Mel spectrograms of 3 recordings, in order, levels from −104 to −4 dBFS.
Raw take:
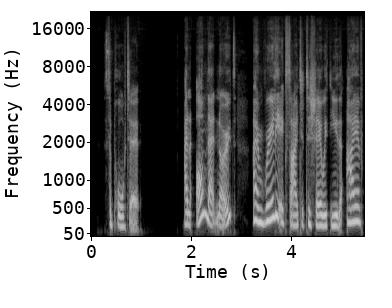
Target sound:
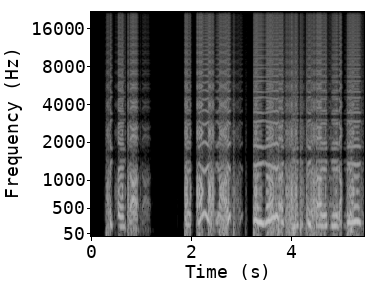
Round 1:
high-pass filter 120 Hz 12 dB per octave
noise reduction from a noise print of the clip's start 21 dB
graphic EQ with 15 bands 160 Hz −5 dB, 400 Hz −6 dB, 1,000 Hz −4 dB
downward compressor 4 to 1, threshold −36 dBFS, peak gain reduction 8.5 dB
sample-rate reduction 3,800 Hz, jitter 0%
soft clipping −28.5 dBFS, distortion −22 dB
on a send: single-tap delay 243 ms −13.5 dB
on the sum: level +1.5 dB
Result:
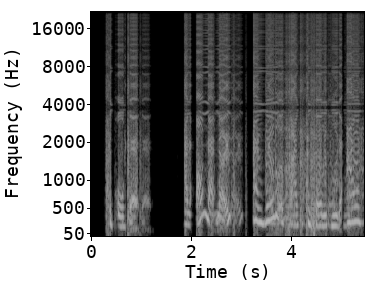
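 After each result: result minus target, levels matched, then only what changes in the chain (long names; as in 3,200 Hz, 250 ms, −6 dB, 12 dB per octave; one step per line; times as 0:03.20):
downward compressor: peak gain reduction +8.5 dB; echo-to-direct +8.5 dB; sample-rate reduction: distortion −6 dB
remove: downward compressor 4 to 1, threshold −36 dBFS, peak gain reduction 8.5 dB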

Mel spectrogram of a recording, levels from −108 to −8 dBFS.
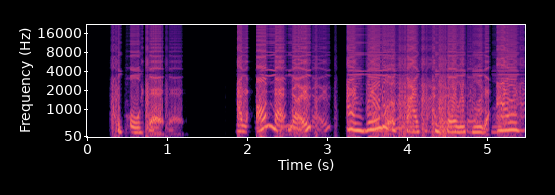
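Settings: echo-to-direct +8.5 dB; sample-rate reduction: distortion −6 dB
change: single-tap delay 243 ms −22 dB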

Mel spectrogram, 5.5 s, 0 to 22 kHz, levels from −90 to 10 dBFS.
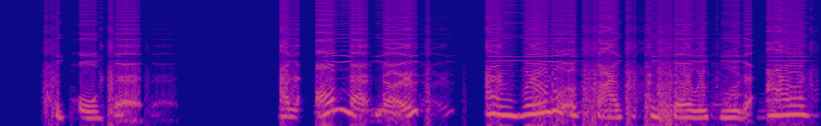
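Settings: sample-rate reduction: distortion −6 dB
change: sample-rate reduction 1,600 Hz, jitter 0%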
